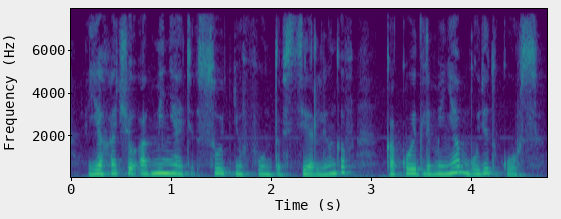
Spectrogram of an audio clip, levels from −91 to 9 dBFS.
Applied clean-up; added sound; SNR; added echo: none; none; none; none.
